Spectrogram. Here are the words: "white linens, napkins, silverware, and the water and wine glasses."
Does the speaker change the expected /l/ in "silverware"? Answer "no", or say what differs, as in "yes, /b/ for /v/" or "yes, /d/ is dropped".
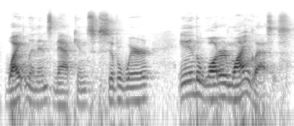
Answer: yes, /l/ is dropped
